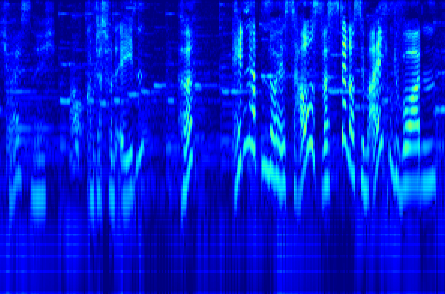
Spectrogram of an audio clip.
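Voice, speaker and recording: Excitable young woman with a high, bright voice. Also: soft background music. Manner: excitable, quick questions and exclamations. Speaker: YouTuber playing a Minecraft roleplay. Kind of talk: playful game roleplay chat.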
